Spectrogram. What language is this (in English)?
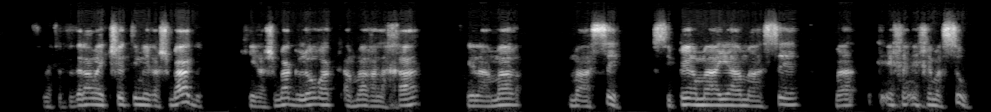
Hebrew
